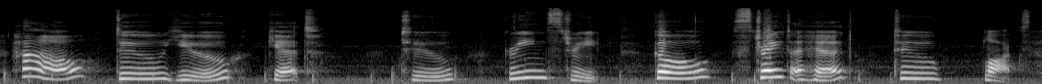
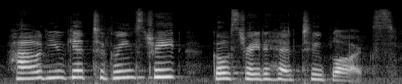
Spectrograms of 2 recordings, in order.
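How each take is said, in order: First: Very slow, separated words; slow and deliberate. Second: Said in the usual way. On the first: Shown as a demonstration. Teacher modelling directions for learners, slow and separated. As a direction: give learners one word at a time.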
